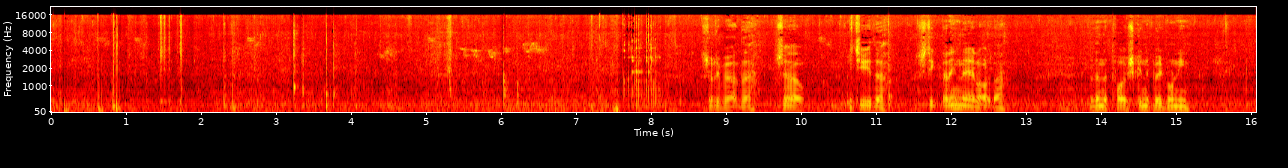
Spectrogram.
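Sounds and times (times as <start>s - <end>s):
handling clicks and knocks: 3.2s - 4.7s.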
